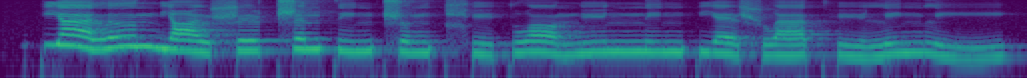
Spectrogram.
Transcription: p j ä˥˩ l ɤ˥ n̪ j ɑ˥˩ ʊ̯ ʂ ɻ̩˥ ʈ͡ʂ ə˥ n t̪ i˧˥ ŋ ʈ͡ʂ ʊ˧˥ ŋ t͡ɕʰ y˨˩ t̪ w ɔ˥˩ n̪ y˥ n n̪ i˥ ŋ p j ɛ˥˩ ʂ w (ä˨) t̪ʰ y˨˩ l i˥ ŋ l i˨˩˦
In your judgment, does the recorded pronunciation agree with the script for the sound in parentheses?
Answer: no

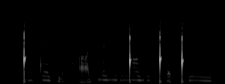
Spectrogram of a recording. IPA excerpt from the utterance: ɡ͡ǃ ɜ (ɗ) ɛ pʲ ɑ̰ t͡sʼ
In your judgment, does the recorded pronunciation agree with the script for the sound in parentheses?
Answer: no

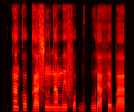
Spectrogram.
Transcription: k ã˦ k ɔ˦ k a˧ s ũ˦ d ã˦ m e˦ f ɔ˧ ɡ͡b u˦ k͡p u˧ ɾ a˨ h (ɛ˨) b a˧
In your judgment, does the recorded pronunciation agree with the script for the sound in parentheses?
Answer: yes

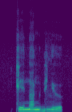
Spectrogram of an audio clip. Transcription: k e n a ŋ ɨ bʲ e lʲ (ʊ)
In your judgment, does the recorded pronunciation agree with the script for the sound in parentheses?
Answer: no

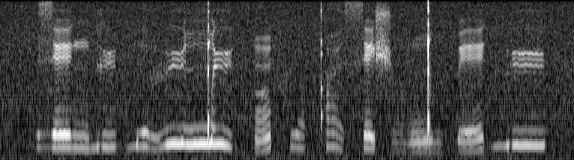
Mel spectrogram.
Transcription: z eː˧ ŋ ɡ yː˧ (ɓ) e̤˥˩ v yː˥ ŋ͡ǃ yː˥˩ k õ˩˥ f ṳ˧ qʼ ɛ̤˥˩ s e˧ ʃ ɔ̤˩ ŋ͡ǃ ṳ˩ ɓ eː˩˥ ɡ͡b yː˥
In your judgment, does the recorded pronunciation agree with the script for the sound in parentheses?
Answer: no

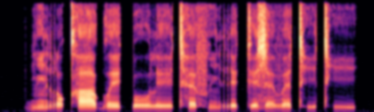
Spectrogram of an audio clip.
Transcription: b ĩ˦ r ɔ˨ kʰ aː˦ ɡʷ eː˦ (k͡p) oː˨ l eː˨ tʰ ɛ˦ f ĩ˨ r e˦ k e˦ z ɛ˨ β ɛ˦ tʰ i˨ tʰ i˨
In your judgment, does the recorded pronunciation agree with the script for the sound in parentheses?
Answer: yes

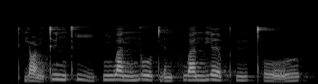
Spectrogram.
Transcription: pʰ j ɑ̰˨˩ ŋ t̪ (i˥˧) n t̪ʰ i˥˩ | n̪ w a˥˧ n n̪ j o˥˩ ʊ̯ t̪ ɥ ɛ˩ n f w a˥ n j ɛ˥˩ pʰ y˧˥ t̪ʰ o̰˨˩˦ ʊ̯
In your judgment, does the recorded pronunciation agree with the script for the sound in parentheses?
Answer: no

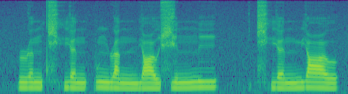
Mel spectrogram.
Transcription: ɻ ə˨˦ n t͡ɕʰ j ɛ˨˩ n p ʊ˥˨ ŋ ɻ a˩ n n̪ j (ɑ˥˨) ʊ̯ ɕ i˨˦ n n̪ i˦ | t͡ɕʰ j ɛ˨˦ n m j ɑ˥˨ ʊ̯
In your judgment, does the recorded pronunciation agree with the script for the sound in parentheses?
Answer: no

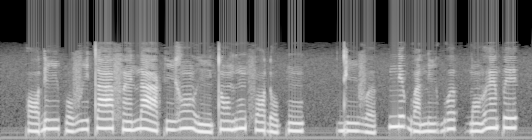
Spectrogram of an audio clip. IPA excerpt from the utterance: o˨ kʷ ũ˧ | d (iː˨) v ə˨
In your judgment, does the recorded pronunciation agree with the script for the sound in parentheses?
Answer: yes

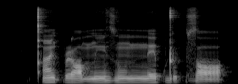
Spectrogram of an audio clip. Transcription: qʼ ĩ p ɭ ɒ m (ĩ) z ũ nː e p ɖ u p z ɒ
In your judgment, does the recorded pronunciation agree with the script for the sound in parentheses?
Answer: yes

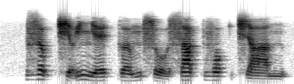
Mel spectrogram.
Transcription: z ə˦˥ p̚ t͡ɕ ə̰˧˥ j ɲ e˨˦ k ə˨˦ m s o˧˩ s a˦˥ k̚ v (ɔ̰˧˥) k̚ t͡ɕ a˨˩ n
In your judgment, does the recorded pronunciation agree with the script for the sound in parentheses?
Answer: no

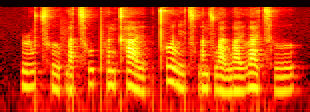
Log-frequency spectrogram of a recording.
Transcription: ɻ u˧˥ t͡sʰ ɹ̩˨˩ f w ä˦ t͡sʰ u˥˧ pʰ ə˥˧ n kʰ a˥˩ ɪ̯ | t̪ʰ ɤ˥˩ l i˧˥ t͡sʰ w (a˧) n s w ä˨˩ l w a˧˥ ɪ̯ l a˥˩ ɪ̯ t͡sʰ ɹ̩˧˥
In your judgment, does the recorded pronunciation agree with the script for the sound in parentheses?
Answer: yes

